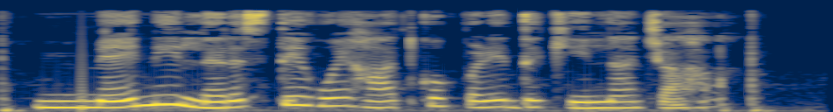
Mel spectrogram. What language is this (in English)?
Urdu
